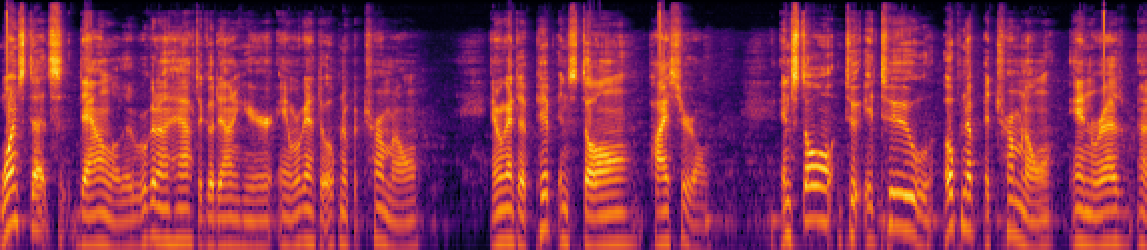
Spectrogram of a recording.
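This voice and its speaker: A man's medium-pitched voice with lively intonation. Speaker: tech tutorial youtuber. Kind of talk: tutorial. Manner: fast; hesitant with fillers.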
